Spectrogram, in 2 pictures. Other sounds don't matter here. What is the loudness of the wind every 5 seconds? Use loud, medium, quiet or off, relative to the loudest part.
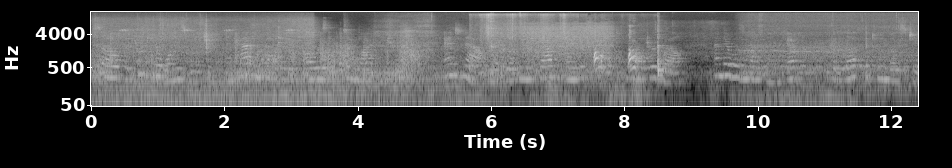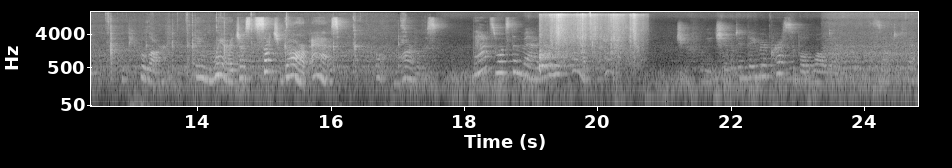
loud, medium, medium, medium, medium.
